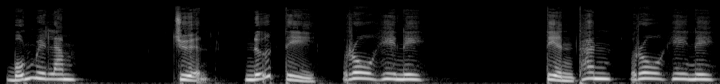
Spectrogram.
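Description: A woman narrates Buddhist scripture tales in a calm, even reading voice. Her pace is slow and unhurried. Her tone is mellow, and the recording is dry and close. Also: fairly high pitch, dry recording.

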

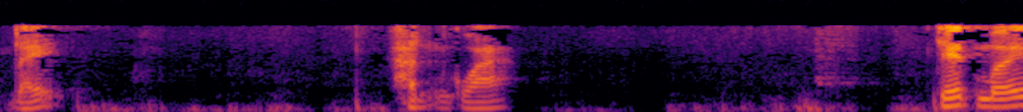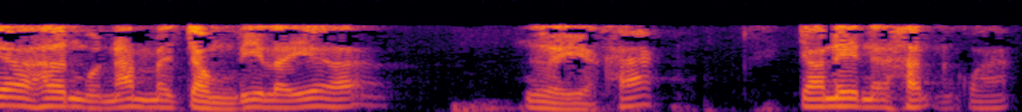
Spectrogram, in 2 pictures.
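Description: A man, a Buddhist ritual master, tells a ghost story in a hesitant way, with many filler pauses. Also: a little high, husky. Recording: tinny phone-like audio.

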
